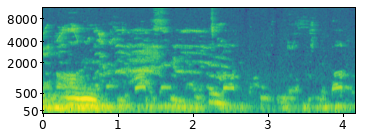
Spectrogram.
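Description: Faint, indistinct murmur of a large outdoor crowd praying under their breath, with many short voice-like sounds overlapping.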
